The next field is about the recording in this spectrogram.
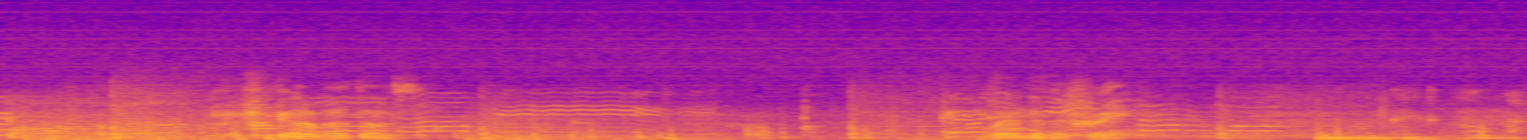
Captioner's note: fireworks explode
